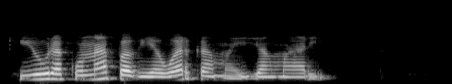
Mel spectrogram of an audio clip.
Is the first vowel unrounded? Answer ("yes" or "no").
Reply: no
